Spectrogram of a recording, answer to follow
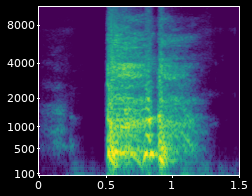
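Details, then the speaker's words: Adult coughing during a live Q&A stream, with the microphone placed lower on the body: one loud, harsh cough with a quick second burst inside it, fading after about a second in a quiet room. "On the sound, I have the microphone farther down on me because you're going to hear me coughing and I don't want to cough directly into the microphone."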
